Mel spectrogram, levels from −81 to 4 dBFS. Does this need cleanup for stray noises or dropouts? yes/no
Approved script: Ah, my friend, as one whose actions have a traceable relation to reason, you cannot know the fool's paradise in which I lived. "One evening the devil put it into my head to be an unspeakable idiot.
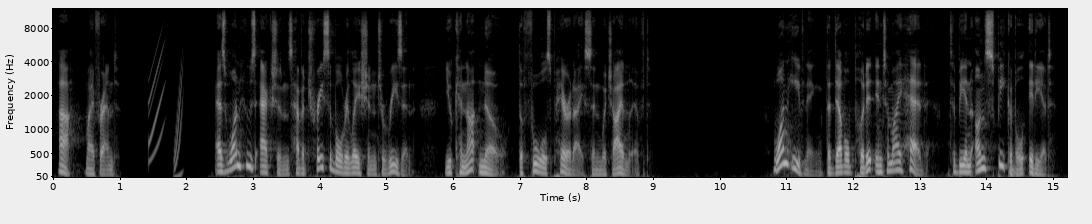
yes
